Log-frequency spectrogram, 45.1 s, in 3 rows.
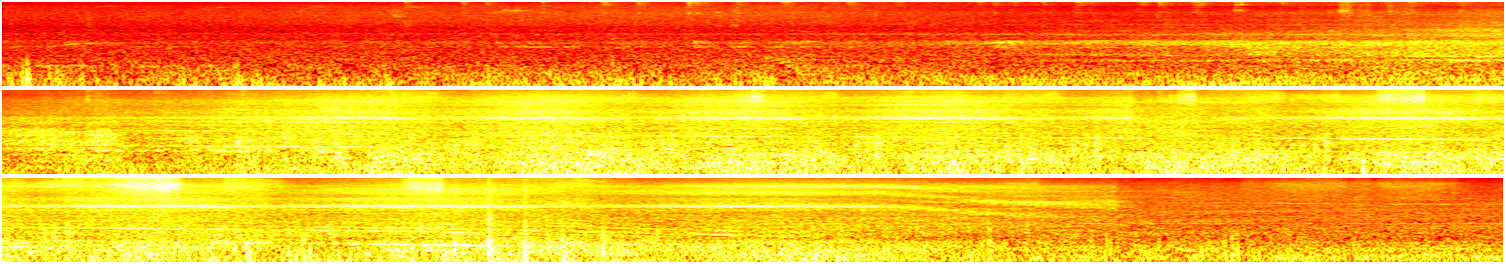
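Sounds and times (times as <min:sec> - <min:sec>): rail noise: 0:00.0 - 0:45.0
high brake squeal: 0:42.6 - 0:45.0.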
